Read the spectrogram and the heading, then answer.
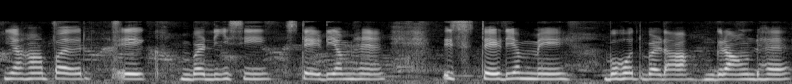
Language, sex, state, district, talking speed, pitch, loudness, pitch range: Hindi, female, Haryana, Charkhi Dadri, 105 wpm, 245 Hz, -16 LUFS, 235-255 Hz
